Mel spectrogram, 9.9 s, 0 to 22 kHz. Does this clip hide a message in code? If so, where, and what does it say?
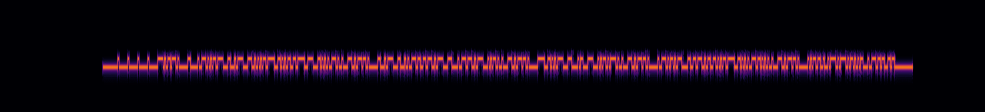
Yes: RTTY (75 baud, 850 Hz shift) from 1.0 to 9.1 s, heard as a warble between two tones, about 2550 Hz centre. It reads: VASOCONSTRITORA, COCAINOMANOS, TROMBOSE, ADMINISTRAR, SPEEDBALL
